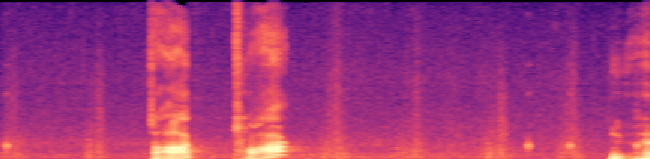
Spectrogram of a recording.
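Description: A young woman speaks calmly into a close microphone.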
